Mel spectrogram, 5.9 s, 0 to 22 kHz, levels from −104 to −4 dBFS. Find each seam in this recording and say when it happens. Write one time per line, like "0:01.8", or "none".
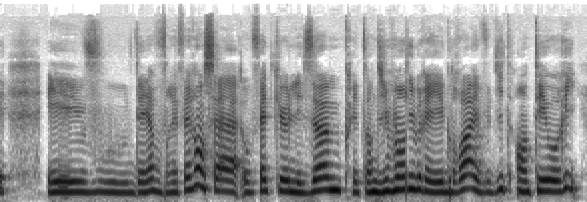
0:01.6
0:04.0
0:04.5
